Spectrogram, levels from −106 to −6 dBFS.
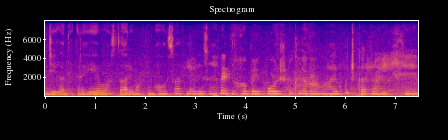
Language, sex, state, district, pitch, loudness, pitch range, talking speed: Hindi, female, Bihar, Sitamarhi, 245 Hz, -28 LUFS, 230-255 Hz, 175 wpm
